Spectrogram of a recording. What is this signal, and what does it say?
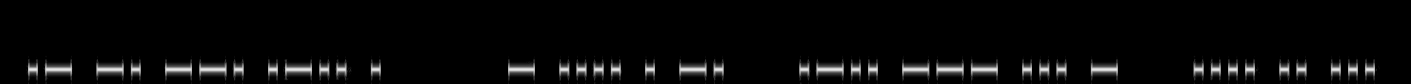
Morse code, heard as a keyed tone, about 14 wpm, 700 Hz. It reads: ANGLE THEN LOST HIS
